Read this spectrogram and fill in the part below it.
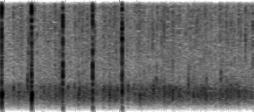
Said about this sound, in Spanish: ¿Cómo ven si ahorita les damos un fuerte aplauso a los que nos visitan por primera vez?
